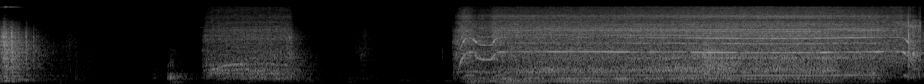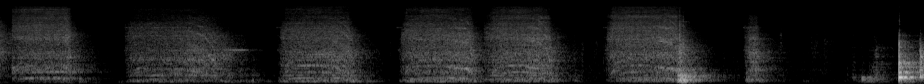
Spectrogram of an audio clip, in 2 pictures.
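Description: Cordless drill-driver driving wood screws into plywood: a short run, one long run of about five seconds with a steady whine, then five short runs of about a second each. It opens with a clatter of screws tossed onto a plywood panel, and a sharp knock comes near the end.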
